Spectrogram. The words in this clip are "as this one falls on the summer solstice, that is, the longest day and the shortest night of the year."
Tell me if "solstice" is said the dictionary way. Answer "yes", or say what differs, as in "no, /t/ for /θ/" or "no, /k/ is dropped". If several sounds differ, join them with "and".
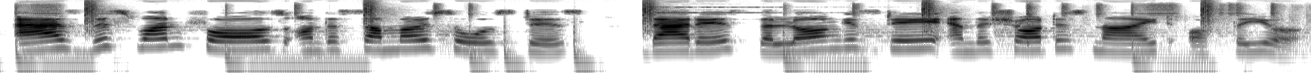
yes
